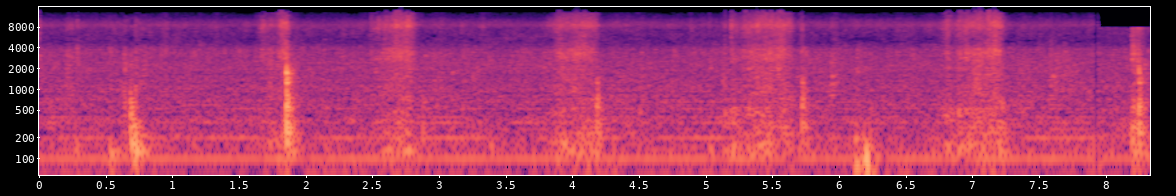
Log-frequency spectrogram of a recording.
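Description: A knife chops beans on a cutting board in a home kitchen, giving sparse, irregular knocks spread across the stretch, fairly close and moderately loud over a steady low background hum.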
